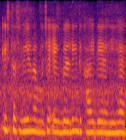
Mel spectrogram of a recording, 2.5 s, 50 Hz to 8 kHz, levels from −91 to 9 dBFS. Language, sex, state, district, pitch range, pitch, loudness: Hindi, female, Chandigarh, Chandigarh, 220-245 Hz, 230 Hz, -13 LUFS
